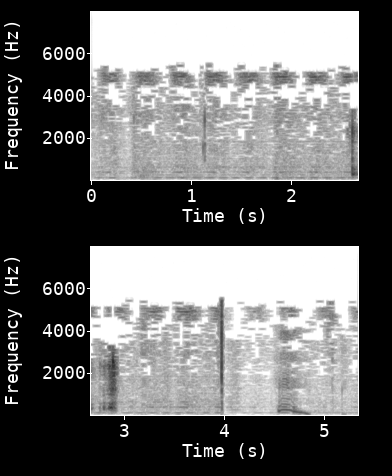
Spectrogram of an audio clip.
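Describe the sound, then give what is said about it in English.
Muffled rustling and fumbling of a guest's phone on a call-in line during a radio program, with a steady low hum, a couple of scraping bursts, a sharp click and a brief sliding whine. No one speaks. “I hear the phone rustling around, but I don't hear Lynn.”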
